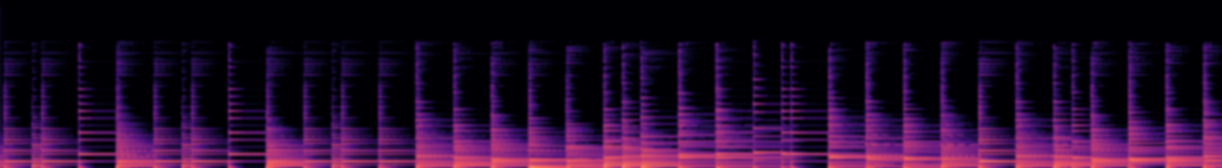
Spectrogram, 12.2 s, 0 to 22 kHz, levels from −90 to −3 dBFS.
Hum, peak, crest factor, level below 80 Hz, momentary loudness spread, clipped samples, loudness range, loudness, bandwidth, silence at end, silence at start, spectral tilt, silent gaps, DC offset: none; -14 dBFS; 18 dB; -52 dBFS; 6 LU; under 0.1%; 4 LU; -32 LUFS; 17 kHz; 0 s; 0 s; -4.5 dB/octave; none; under 0.1%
